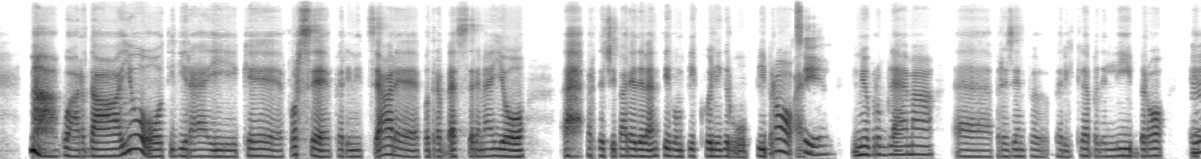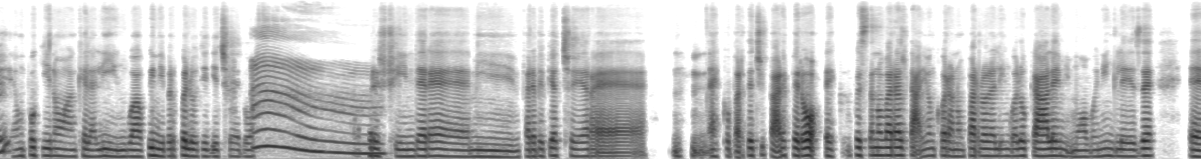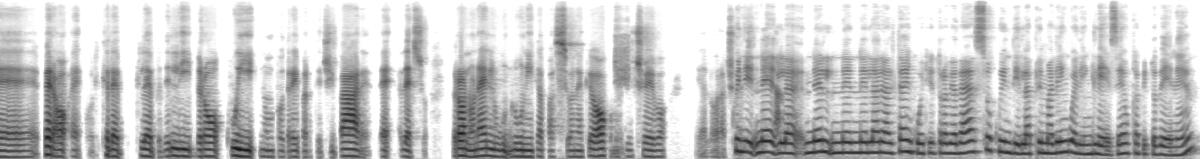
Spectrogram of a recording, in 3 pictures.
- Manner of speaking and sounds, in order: sigh; drawn out: "Ah!"
- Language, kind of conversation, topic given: Italian, advice, Come posso creare connessioni significative partecipando ad attività locali nella mia nuova città?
